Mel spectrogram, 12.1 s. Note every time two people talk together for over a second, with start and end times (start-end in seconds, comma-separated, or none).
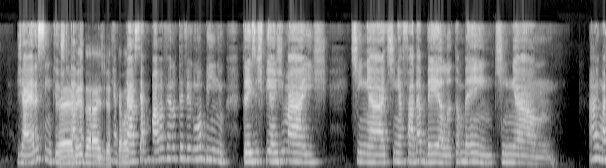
1.1-2.6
